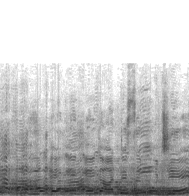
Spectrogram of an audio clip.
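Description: Overlapping voices: several people talking and chattering at once.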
